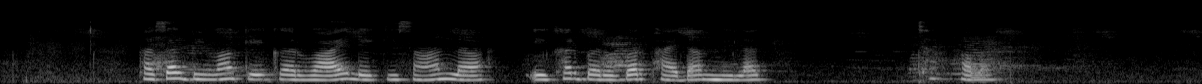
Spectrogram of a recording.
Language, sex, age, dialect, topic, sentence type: Chhattisgarhi, female, 18-24, Western/Budati/Khatahi, banking, statement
